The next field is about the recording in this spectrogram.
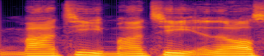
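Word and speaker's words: Montee: senior year he's like no actually my name's Monte Monte ball you guys are pronouncing it wrong this entire time and I'm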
